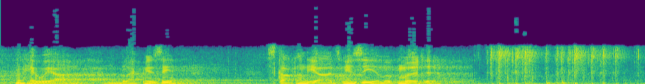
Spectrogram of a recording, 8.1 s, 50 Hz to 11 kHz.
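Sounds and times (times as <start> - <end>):
speech: 0.2 - 2.4, 3.3 - 5.7
typewriter keys typing: 5.9 - 8.0.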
